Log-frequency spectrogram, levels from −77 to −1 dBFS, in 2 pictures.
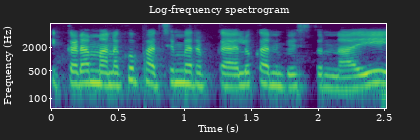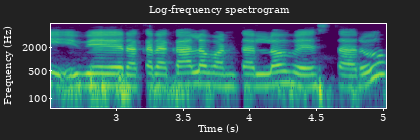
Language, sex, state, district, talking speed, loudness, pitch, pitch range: Telugu, female, Telangana, Nalgonda, 95 wpm, -17 LUFS, 215 Hz, 205-235 Hz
